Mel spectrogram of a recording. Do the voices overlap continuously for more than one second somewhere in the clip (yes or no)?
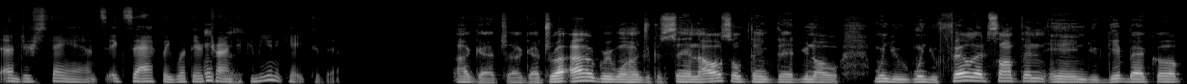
no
